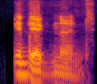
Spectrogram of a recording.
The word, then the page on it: indignant: American English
